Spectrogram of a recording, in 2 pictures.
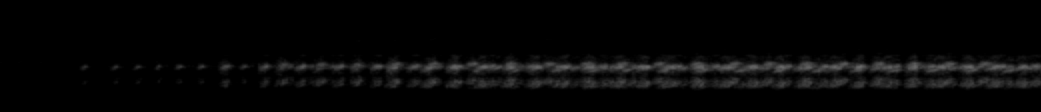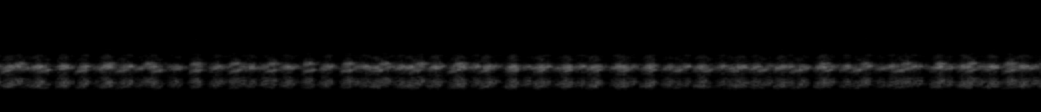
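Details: Singing tree frogs by night at a forest pond in North-East Italy, mid-April: a lone thin note opens, then quick croaks build into a loud, dense, rattling chorus that continues unbroken.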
